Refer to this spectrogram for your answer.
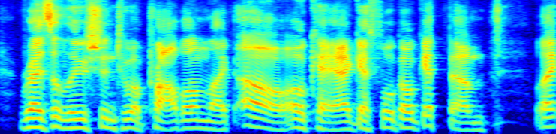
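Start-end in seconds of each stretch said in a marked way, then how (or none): none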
